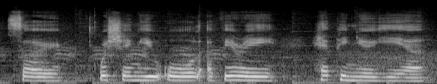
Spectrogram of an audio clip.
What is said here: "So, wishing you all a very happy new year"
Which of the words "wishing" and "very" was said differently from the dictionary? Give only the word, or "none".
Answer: none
